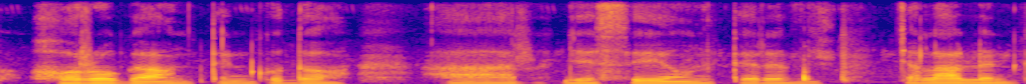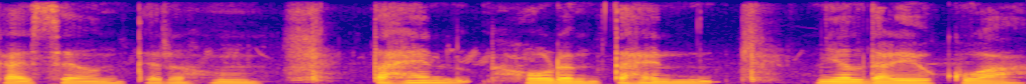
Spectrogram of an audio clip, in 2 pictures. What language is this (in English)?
Santali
